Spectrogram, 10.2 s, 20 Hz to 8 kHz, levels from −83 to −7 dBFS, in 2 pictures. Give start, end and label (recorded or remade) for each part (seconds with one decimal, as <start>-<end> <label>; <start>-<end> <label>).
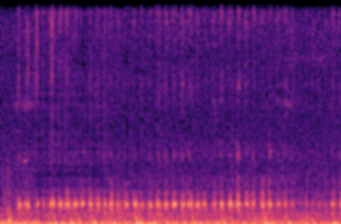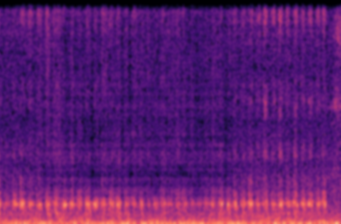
0.0-0.5 recorded; 0.5-1.6 remade; 1.6-5.7 recorded; 5.7-8.6 remade; 8.6-10.2 recorded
